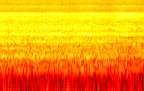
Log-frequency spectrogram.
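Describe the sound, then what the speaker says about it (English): A heat gun blows in a constant loud whooshing roar, drying delicate paint on a paper craft on a heat-resistant craft mat, steady and close throughout with no voices. "I'm going to take my heat gun. So I do apologize, but I want to dry it."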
